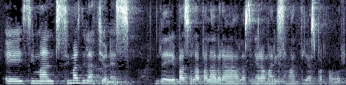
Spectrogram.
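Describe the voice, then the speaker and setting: A woman acting as press officer, formally introducing the speakers at a press conference in a measured way with small hesitations. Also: fairly low pitch, little pitch movement, mellow.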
